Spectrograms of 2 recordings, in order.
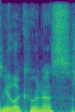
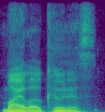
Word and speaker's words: Mila Kunis: maybe my luck Kunis or whatever name is Mila Kunis sure that's giggling over there okay I said it wrong sorry no she Milo is just slumming Milo Kunis she's what Milo Kunis so she gots it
